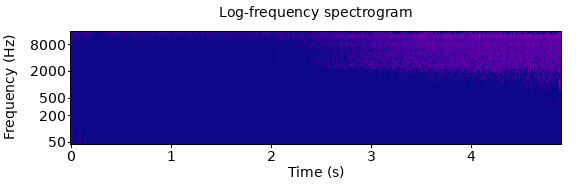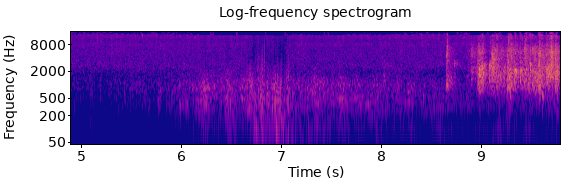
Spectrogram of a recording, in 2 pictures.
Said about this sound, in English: Meanwhile, Queen Azora has created a thunderstorm and has caught Jack and his men right in the middle of the Salt Lake.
